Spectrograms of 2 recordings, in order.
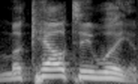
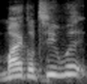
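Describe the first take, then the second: First: The first part is slurred into 'McKelty'. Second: The first part is said clearly as 'Michael T'. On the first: The speaker calls it wrong. "I didn't say no Michael T. Williams" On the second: The speaker calls it right. "that's how you say it"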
